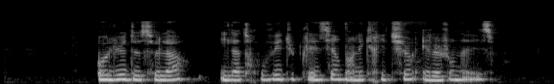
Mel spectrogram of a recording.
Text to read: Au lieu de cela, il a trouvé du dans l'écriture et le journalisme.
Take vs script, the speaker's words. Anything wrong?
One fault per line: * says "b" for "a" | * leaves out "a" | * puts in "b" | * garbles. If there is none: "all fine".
* puts in "plaisir"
